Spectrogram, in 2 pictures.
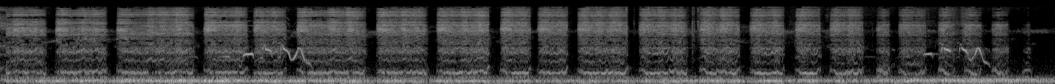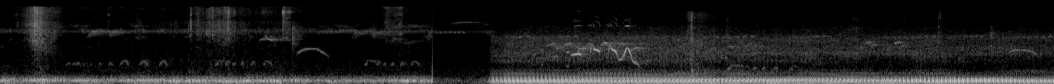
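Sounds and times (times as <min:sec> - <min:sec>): steady low hum: 0:00.0 - 0:14.9
high bird chirps: 0:00.0 - 0:15.0, 0:16.0 - 0:17.0.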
